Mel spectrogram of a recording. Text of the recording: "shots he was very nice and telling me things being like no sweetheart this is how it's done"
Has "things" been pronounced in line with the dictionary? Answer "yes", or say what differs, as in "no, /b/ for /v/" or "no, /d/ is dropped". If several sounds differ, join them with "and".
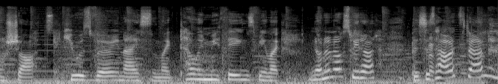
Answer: yes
